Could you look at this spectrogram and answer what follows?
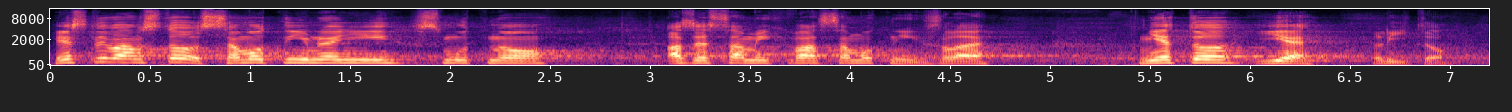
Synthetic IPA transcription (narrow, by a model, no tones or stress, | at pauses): jɛst̪lɪvaːmst̪oɦosamo̞t̪niːmnɛɲiːsmut̪no | ʔazɛsamiːxvaːsːamo̞t̪niːɣzlɛ | mɲɛt̪o̞jɛliːt̪o̰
